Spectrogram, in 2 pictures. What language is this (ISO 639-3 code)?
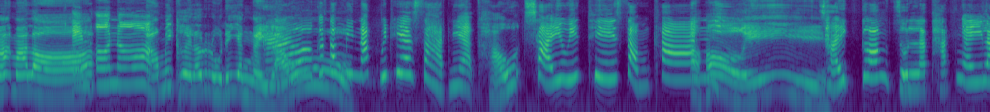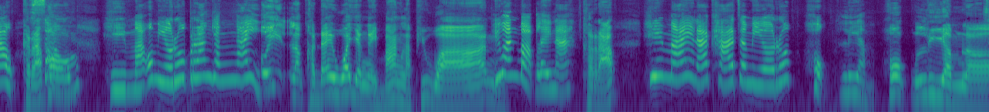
tha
